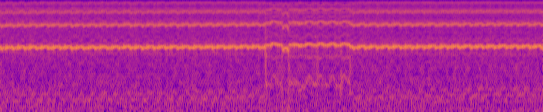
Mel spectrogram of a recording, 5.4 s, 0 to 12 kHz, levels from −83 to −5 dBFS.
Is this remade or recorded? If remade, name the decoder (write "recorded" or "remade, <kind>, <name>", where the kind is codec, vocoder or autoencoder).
remade, vocoder, Vocos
